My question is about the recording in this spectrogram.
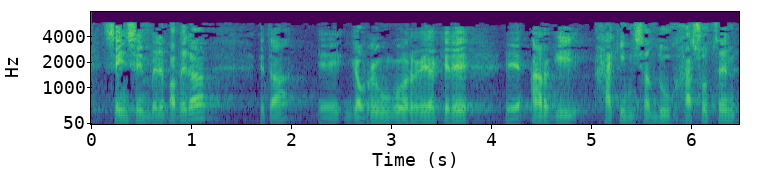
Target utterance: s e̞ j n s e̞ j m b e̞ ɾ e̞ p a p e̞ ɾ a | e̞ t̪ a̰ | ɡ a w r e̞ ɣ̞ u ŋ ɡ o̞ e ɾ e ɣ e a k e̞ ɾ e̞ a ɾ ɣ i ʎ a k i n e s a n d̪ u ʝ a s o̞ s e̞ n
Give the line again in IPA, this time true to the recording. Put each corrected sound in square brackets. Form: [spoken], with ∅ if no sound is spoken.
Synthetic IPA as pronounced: s e̞ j n s e̞ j m b e̞ ɾ e̞ p a p e̞ ɾ a | e̞ t̪ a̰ | ɡ a w r e̞ ɣ̞ u ŋ ɡ o̞ e [r] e ɣ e a k e̞ ɾ e̞ a ɾ ɣ i [ʝ] a k i n [i] s a n d̪ u ʝ a s o̞ [t͡s] e̞ n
